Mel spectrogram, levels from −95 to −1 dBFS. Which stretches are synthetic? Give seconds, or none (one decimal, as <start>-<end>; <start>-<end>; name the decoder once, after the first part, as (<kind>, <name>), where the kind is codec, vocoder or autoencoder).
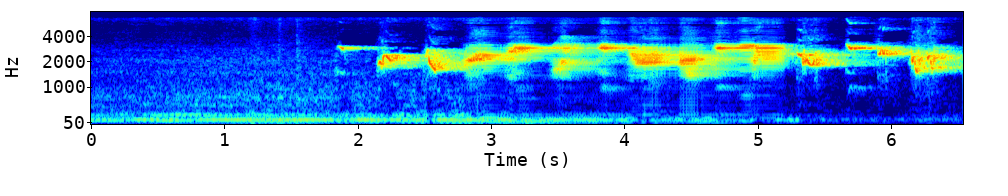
2.8-5.2 (vocoder, WaveNeXt)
